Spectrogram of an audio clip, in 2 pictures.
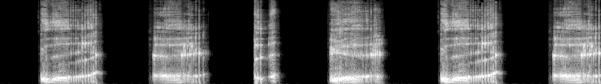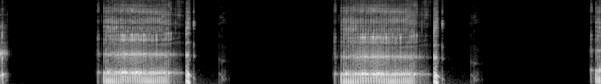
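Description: Eight separate loud, croaking burps of varying length with silence between them, from a sound-effect collection.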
